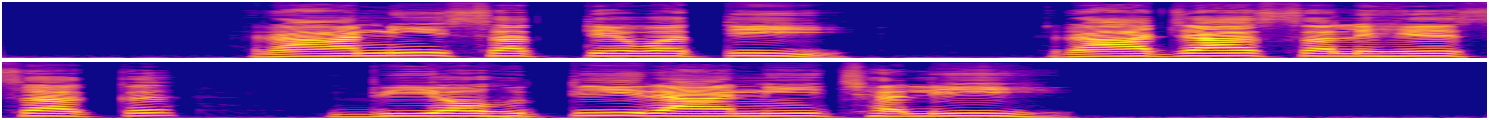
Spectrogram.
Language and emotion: Maithili, neutral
